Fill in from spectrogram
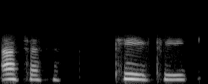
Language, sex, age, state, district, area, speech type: Kashmiri, female, 45-60, Jammu and Kashmir, Srinagar, urban, conversation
